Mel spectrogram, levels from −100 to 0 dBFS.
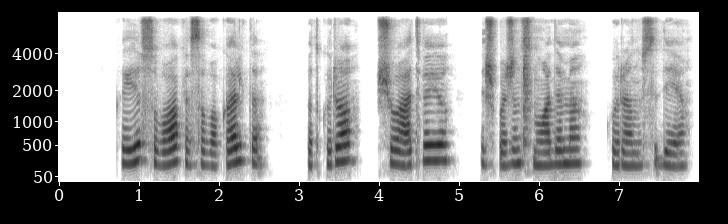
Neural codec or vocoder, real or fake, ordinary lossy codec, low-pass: none; real; AAC, 48 kbps; 7.2 kHz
